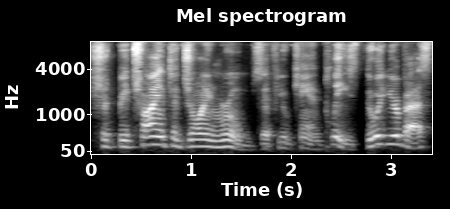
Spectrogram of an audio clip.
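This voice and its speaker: The pace is moderate and the intonation lively. It is an unremarkable speaking voice. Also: man. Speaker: teacher trainer hosting webinar. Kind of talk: online workshop facilitation.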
